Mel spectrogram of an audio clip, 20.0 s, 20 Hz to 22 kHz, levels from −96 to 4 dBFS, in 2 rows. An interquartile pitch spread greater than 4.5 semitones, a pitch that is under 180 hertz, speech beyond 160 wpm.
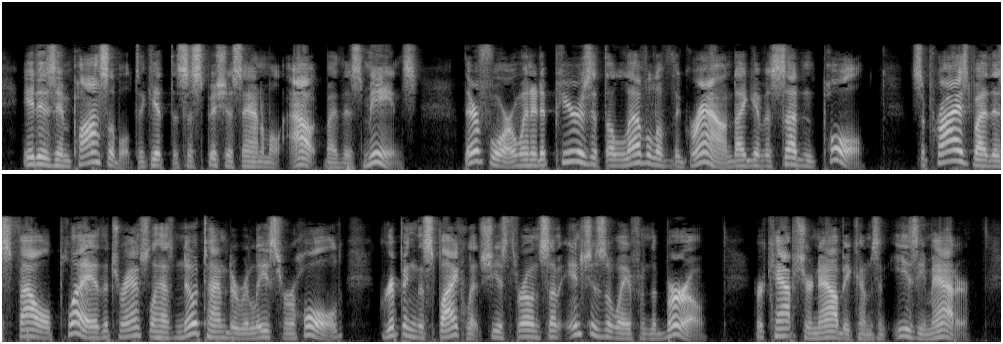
Yes: average, 5.3 semitones; medium, 140 Hz; average, 180 wpm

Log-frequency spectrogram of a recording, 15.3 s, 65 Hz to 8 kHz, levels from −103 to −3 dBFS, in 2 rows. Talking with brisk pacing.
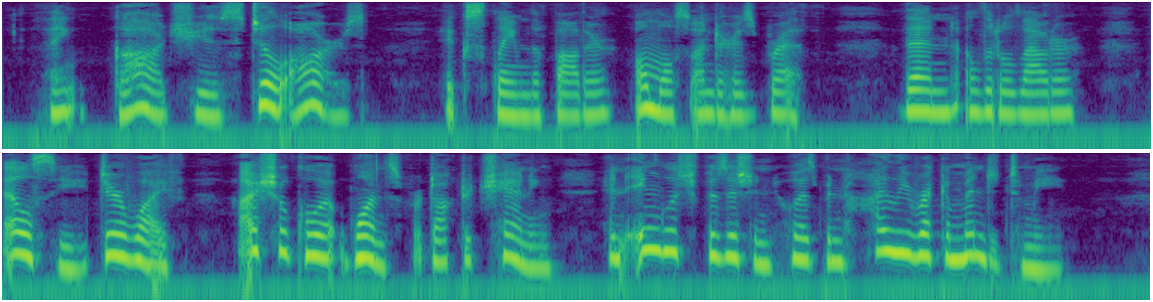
No: average, 150 wpm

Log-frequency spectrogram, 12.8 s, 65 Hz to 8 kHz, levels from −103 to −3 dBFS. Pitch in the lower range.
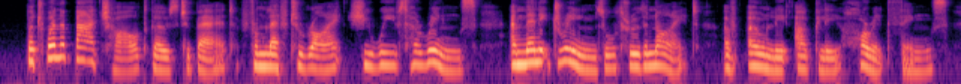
No: medium, 175 Hz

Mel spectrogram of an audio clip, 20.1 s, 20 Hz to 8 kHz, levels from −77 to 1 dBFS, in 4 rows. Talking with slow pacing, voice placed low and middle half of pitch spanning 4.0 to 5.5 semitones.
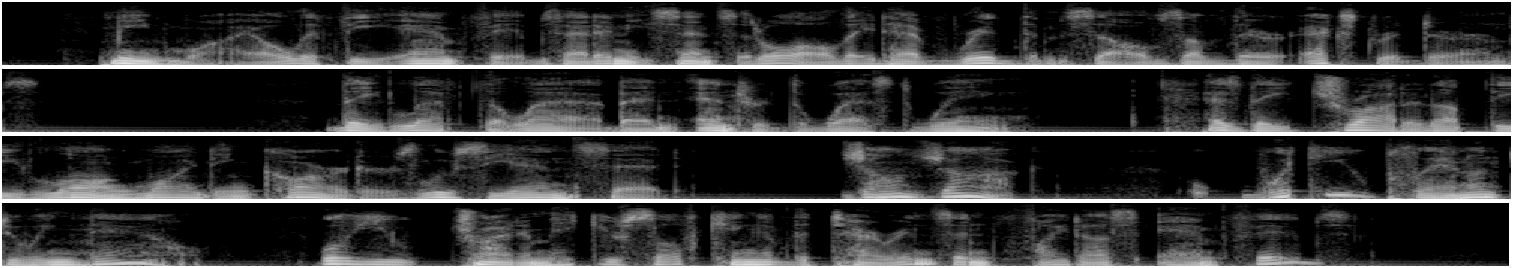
No: average, 175 wpm; very low, 95 Hz; average, 4.4 semitones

